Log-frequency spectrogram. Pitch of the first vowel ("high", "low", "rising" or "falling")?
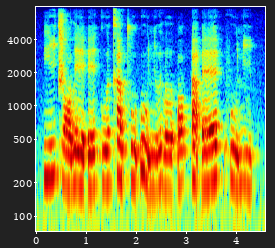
rising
